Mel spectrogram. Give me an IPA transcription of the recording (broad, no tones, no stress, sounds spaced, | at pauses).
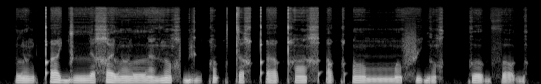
l õ ɡ qʼ i ɡ lː i χ ə l ɔ̃ lː ã ð õ χ b y ɡ q ə̃ q t ə χ qʼ i qʰ ã χ ʔ a q ʔ ɔ̃ mː ɔ̃ f i ɡ õ χ kː o ɡ θ ɔ ɡ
